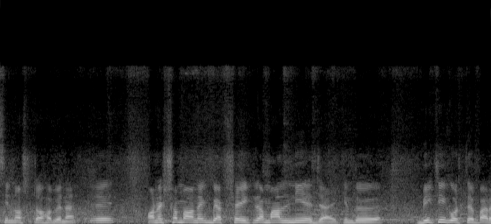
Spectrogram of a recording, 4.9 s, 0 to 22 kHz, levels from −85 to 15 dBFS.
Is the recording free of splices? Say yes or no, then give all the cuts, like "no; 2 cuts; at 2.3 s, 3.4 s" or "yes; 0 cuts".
no; 1 cut; at 1.0 s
